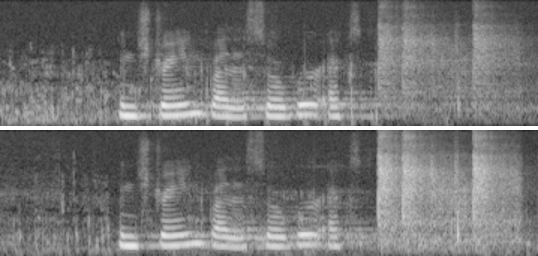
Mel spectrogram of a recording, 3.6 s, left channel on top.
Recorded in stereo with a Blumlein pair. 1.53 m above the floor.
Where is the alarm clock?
I don't hear an alarm clock.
